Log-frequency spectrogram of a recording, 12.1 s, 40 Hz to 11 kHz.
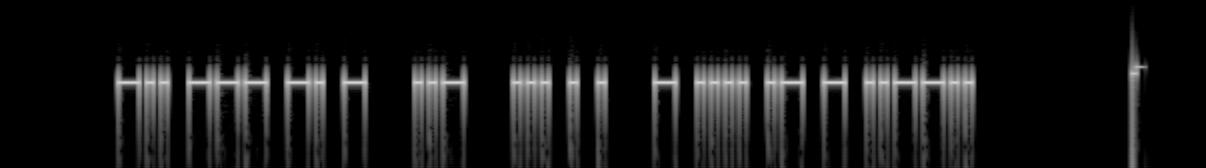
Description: Morse code, heard as a keyed tone, about 17 wpm, 700 Hz. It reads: DONT U SEE THAT?
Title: Sentences from Top 300 Words and Abbreviations 17wpm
